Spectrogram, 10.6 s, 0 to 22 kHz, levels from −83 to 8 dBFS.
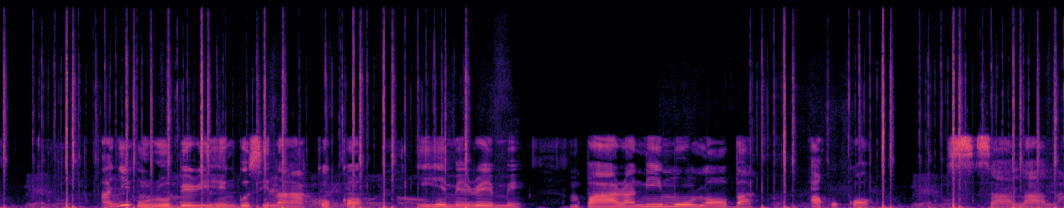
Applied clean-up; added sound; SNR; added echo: none; Typing; 5 dB; none.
